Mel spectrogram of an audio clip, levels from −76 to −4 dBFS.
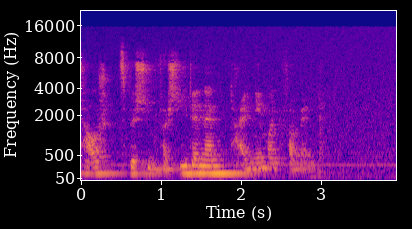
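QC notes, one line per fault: No technical fault can be heard anywhere in the speech, with only the room's own background noise present, sitting about 15 dB below the voice.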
